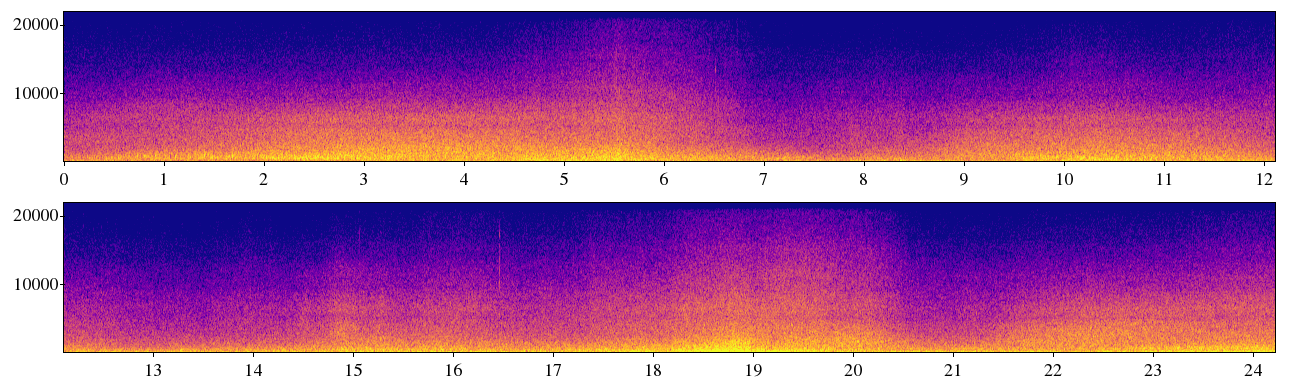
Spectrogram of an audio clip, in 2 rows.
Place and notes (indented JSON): {
  "title": "東清灣, Koto island - Sound of the waves",
  "date": "2014-10-29 13:59:00",
  "description": "Sound of the waves\nZoom H6 +Rode NT4",
  "latitude": "22.05",
  "longitude": "121.56",
  "altitude": "17",
  "timezone": "Asia/Taipei"
}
